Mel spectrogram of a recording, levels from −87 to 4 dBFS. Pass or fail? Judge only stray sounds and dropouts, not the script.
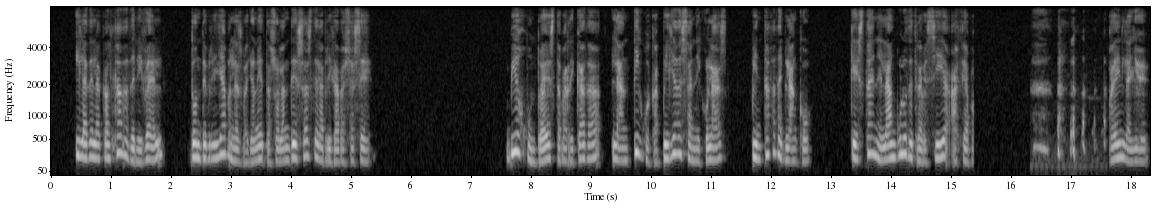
fail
